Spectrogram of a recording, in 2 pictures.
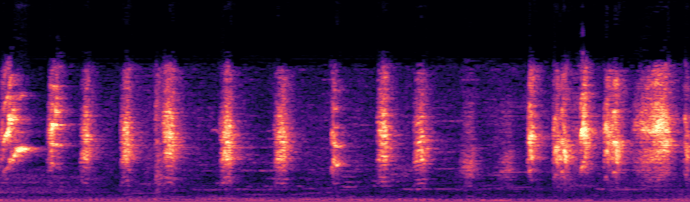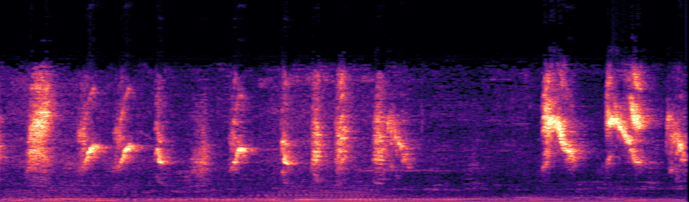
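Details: Long-tailed shrike on a masteran recording for training birds: a rapid, steady stream of harsh, squawking chatter notes over a constant low background noise.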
